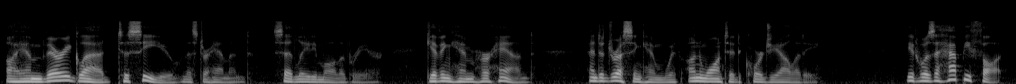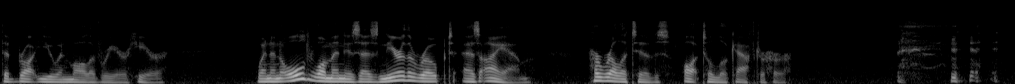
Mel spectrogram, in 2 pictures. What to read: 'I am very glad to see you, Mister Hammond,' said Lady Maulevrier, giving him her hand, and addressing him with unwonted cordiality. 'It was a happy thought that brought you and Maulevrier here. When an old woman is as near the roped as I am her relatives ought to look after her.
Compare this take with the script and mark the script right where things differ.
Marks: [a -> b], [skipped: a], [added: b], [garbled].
'I am very glad to see you, Mister Hammond,' said Lady Maulevrier, giving him her hand, and addressing him with unwonted cordiality. 'It was a happy thought that brought you and Maulevrier here. When an old woman is as near the roped as I am her relatives ought to look after her.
